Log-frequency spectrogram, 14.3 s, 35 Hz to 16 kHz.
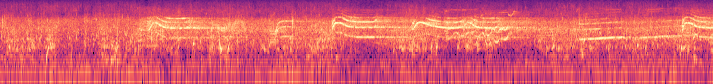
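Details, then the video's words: Dolphin and orca vocalizations from a 1989 stereo recording: several long, harmonic-rich whistles and calls, some rising then levelling off, others sweeping upward in bursts. They repeat over a steady background of hiss and crackle like running water. "The Enchanting Sounds Of Dolphin Song (Dolphins & Orcas)"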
